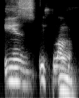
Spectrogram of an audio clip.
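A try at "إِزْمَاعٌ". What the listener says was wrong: panjang sebelum terakhir. Harus panjang. Isma'un.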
